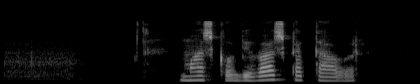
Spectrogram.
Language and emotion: Russian, neutral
